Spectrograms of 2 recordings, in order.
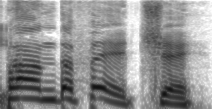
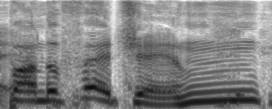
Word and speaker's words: Pandafeche: I'm sure I pronounced that wrong, but Panda, Pandafesh, F-E-C-H-E. – Pandafesh. It's Italy. You got to say it, you know. Sure. Pandafeche, it goes good with some nice gabagoo, you know.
